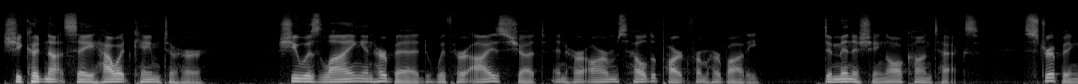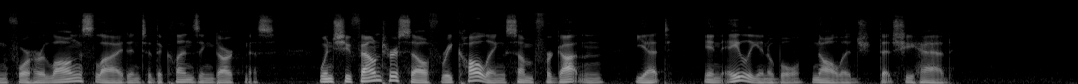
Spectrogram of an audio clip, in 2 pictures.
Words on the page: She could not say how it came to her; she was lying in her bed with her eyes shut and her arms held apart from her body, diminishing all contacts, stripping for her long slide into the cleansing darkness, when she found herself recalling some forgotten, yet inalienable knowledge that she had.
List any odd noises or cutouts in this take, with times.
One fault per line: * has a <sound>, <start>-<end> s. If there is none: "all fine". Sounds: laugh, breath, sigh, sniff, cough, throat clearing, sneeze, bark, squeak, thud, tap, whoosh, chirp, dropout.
all fine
